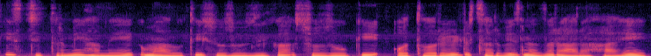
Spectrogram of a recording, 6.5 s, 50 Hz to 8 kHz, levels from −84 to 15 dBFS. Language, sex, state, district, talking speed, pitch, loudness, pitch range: Hindi, female, Madhya Pradesh, Bhopal, 145 wpm, 190 Hz, -14 LUFS, 170-220 Hz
